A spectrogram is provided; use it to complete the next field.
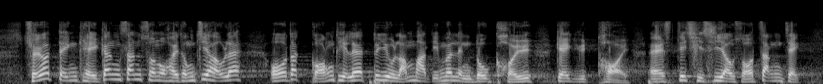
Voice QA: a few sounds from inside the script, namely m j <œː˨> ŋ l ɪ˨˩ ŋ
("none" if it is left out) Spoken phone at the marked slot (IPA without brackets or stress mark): œː˨˥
